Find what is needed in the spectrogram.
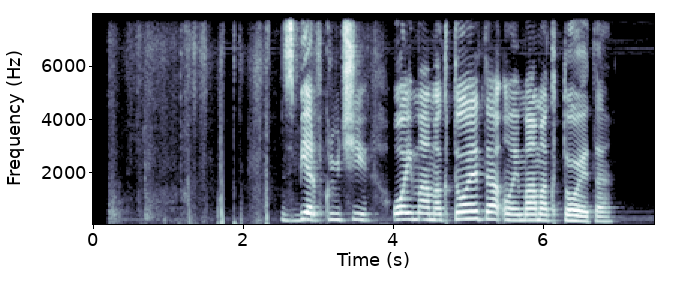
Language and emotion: Russian, neutral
